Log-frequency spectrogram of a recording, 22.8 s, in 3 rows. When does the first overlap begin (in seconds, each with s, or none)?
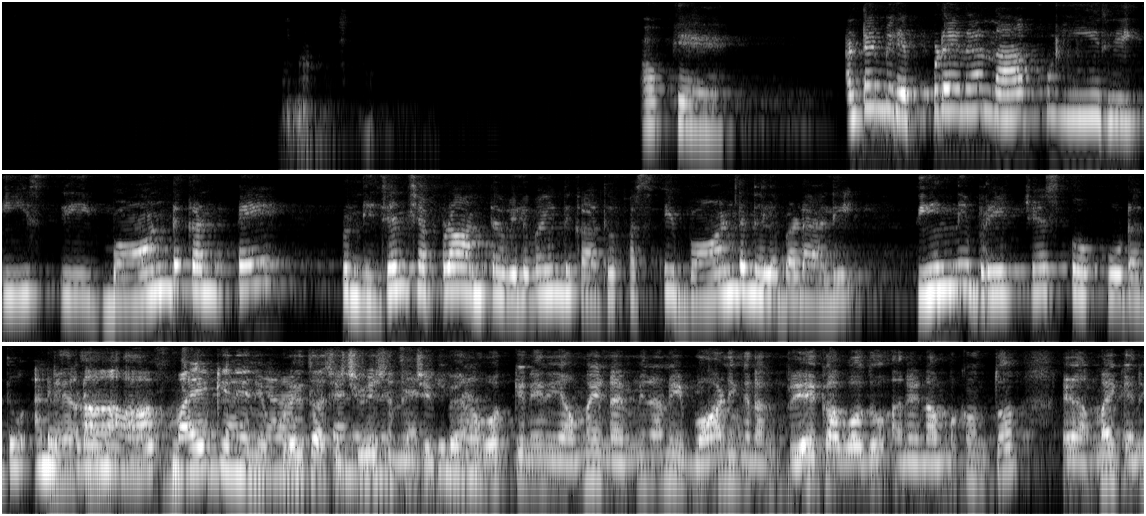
15.5 s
